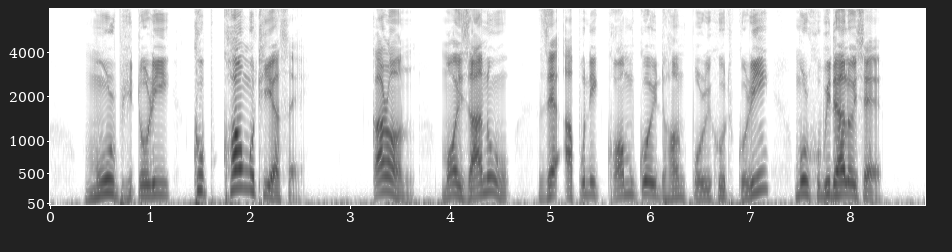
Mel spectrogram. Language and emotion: Assamese, angry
